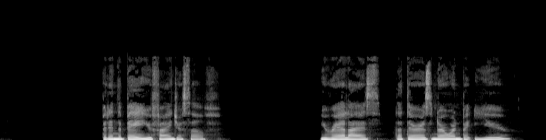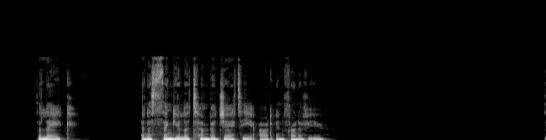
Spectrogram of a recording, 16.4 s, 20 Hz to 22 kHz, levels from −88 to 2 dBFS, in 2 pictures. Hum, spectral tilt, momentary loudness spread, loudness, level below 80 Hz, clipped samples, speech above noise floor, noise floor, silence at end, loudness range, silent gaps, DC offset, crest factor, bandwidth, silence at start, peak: none; -7 dB/octave; 14 LU; -16 LUFS; -66 dBFS; under 0.1%; over 74 dB; under -90 dBFS; 3.35 s; 9 LU; 3.46-4.79 s, 7.86-8.72 s, 9.54-10.29 s; under 0.1%; 16 dB; 11.5 kHz; 1.55 s; -2 dBFS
